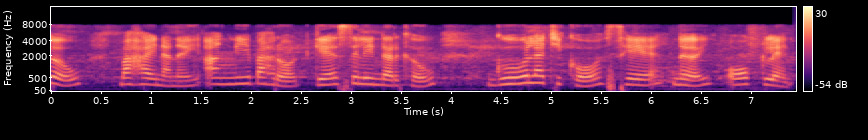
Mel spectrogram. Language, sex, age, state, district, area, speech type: Bodo, female, 18-30, Assam, Kokrajhar, rural, read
